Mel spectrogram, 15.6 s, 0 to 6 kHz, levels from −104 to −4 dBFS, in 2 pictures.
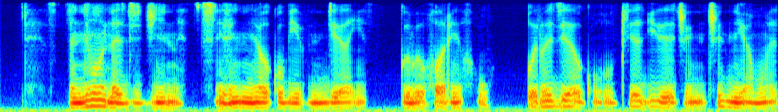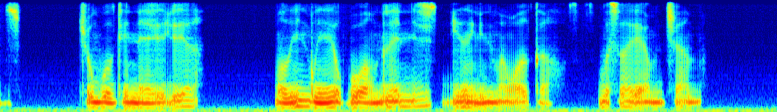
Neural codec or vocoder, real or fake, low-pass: autoencoder, 22.05 kHz, a latent of 192 numbers a frame, VITS, trained on many speakers; fake; 5.4 kHz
